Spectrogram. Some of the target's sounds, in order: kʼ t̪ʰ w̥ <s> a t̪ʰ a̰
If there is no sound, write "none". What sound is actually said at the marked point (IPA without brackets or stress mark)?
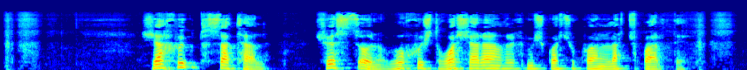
s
